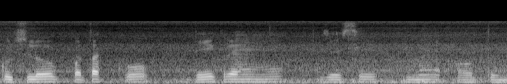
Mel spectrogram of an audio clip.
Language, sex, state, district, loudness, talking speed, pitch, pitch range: Hindi, male, Madhya Pradesh, Katni, -18 LUFS, 130 wpm, 110 Hz, 110-120 Hz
